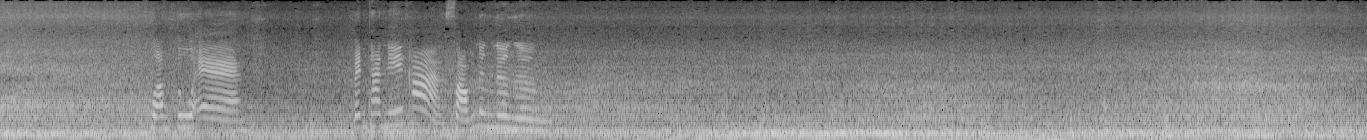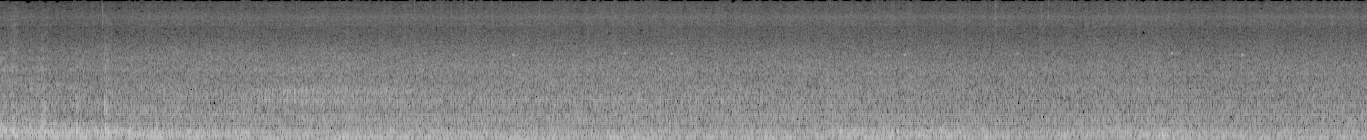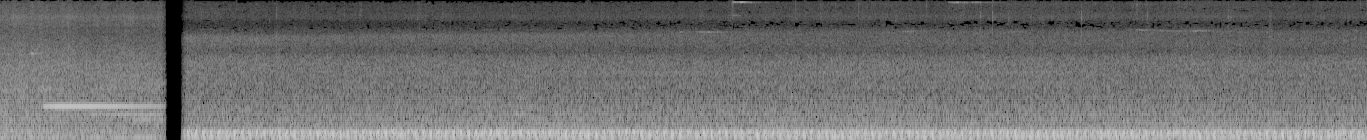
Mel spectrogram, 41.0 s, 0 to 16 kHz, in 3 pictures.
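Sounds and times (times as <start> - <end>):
train wheels rumbling on rails: 0.0 - 27.5
outdoor background noise: 0.0 - 41.0.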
